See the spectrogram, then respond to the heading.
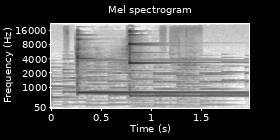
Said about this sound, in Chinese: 正当我要拿出粉红色的绒布替它制作背心时，刚好家里的门铃就响了。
